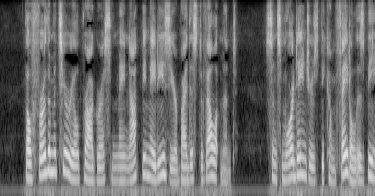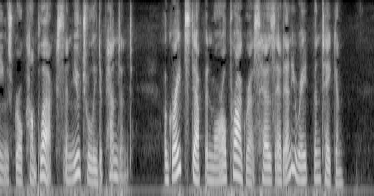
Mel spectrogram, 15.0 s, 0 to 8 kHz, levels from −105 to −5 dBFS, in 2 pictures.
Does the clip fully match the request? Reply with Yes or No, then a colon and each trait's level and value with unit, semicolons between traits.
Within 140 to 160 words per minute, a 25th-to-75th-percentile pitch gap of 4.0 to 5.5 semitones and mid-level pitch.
Yes: average, 145 wpm; average, 4.8 semitones; medium, 170 Hz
